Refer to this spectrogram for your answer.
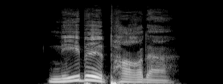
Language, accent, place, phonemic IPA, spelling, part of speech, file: German, Germany, Berlin, /ˈneːbl̩ˌpaʁdɐ/, Nebelparder, noun, De-Nebelparder.ogg
- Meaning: clouded leopard (Neofelis nebulosa)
